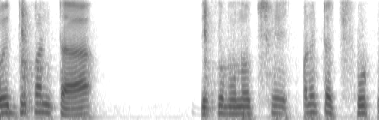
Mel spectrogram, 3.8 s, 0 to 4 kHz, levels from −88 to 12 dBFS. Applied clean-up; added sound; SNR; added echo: neural mask model RNNoise.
